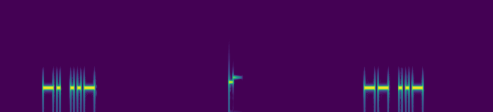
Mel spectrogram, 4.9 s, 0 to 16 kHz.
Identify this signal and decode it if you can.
Morse code, heard as a keyed tone, about 36 wpm, 700 Hz. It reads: NU MU
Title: Top Two Letter Combinations in Words 35wpm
